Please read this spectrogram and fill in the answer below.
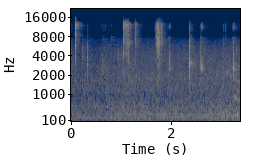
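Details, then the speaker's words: Leydun Usopp BFS baitcasting reel, steel star drag being turned: sharp, light ticks at an uneven pace, roughly one per second. The drag clicker works normally. "Ouais, il est clicker le frein. Le frein de combat donc."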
